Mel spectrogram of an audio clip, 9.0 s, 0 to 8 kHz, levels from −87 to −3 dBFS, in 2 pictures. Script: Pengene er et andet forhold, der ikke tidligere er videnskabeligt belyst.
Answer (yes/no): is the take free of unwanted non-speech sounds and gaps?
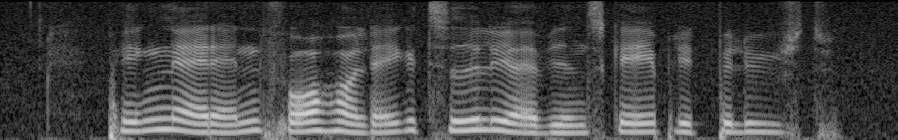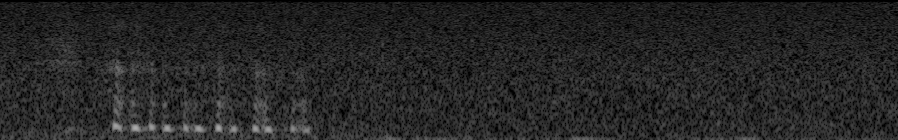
no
